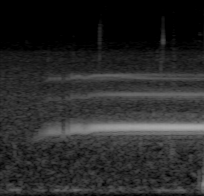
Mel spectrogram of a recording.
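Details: Toad calling while trying to mate: a steady, high, buzzy trill made of fast pulses, swelling from quiet to loud over two seconds and holding one even pitch with faint overtones.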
